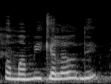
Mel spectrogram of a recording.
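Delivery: put-on high, worried child question; anxious child. Reena asking the doctor about mummy, anxious.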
